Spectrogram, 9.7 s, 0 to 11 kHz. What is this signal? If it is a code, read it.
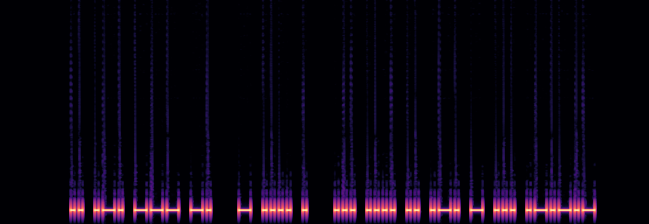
Morse code, heard as a keyed tone, about 21 wpm, 700 Hz. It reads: IRON THE SHIRTS.
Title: Easy Sentences with Hints - 20wpm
